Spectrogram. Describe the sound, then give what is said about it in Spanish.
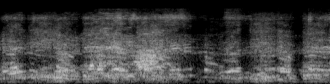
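A large crowd shouts and cheers continuously at a political campaign rally, a loud, dense wash of many voices with rhythmic swells and brief dips, like chanting. “Nada más para que escuchen los gritos que hay aquí, sociedad.”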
